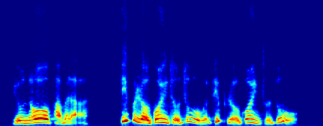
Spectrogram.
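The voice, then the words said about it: Bad Swiss German accent. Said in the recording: “That's a very bad Swiss German accent.”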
